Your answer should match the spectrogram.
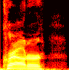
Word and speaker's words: Crowder: And unfortunately, we don't have the counterpart, the thing that balances Barrett out, Steph Crowder, rhymes with chowder, on the show today.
